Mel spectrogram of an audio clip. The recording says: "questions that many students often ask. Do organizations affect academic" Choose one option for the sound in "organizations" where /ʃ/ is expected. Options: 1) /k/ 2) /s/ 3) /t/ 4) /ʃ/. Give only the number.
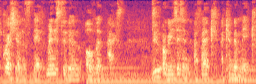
2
